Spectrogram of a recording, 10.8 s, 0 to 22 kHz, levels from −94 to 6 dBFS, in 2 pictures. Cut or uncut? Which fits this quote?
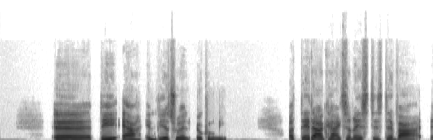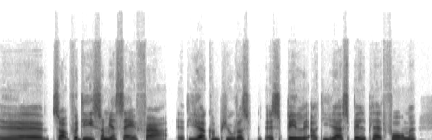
cut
